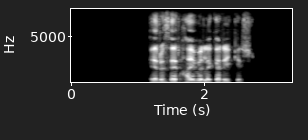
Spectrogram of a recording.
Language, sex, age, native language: Icelandic, male, 30-39, Icelandic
